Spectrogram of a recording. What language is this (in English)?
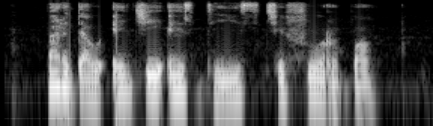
Esperanto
